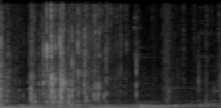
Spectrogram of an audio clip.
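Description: Plastic blind-bag packet crinkling and tearing as it is opened by hand, the crackle densest in the first second and then thinning out, over background music with steady held notes.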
